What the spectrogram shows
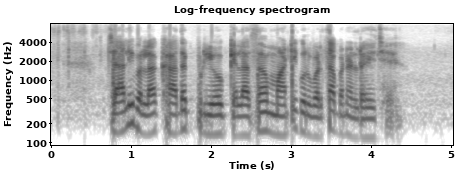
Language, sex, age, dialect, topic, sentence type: Maithili, female, 36-40, Bajjika, agriculture, statement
